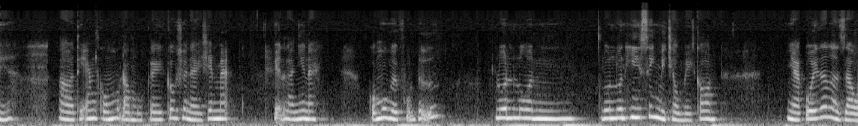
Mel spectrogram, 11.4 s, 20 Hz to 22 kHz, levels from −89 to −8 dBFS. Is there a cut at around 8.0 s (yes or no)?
yes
